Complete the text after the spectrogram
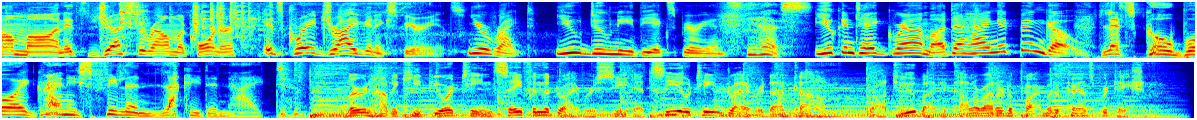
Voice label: General Safety Radio Spot, Passenger; colorado teen drivers; teen driving general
